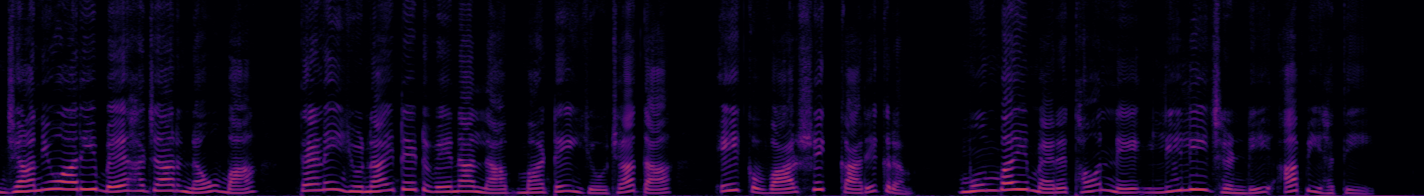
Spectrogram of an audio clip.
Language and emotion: Gujarati, neutral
